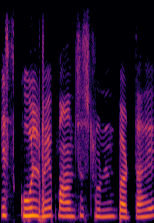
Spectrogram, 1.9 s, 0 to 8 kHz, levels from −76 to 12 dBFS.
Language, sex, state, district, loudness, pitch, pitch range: Hindi, female, Uttar Pradesh, Deoria, -17 LUFS, 260 Hz, 250-275 Hz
